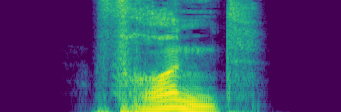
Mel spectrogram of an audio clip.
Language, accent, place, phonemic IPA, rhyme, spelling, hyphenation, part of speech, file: German, Germany, Berlin, /fʁɔnt/, -ɔnt, Front, Front, noun, De-Front.ogg
- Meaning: the front end or side of something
